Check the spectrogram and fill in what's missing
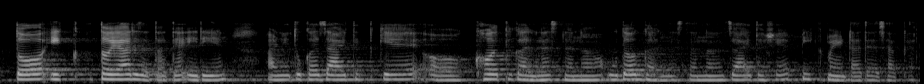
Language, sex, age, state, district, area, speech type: Goan Konkani, female, 18-30, Goa, Bardez, urban, spontaneous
